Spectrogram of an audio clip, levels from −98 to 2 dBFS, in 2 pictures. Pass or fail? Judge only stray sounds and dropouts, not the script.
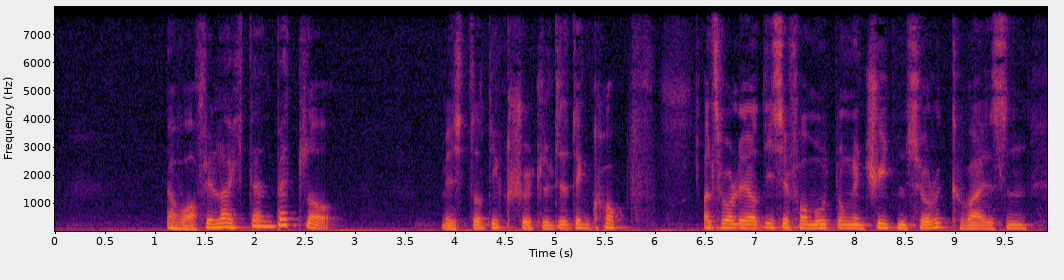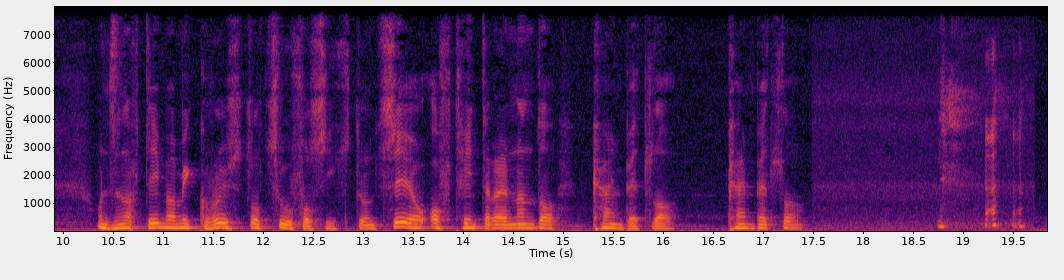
fail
